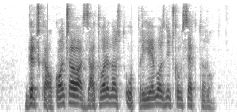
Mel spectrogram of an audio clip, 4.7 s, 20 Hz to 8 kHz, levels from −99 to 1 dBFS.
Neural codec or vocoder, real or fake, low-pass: none; real; 7.2 kHz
